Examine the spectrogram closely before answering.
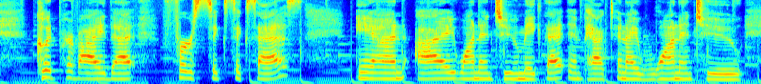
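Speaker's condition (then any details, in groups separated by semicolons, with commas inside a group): No condition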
